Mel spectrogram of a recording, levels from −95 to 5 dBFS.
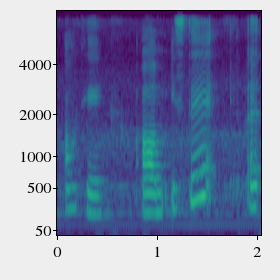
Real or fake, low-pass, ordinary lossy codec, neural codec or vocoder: real; 7.2 kHz; none; none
